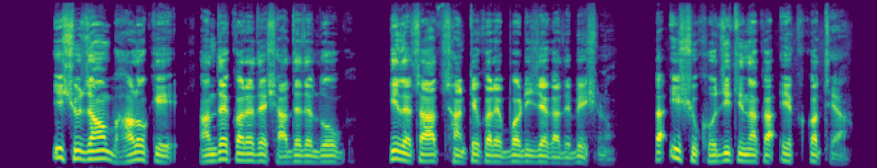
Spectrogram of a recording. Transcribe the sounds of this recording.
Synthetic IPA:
iːʃud͡zãːũbʱaːɭokisãːnd̪ɛkɔɾɛd̪ɛʃaːd̪ɛd̪ɛloːɡ | kɪlɛt͡saːt͡sʰãːɳʈekɐɾɛbɐɽid͡zɛɡad̪ɛbʱeːʃɽ̃ɔ̰ | t̪aʔiːʃukʰoːd͡zit̪ɪnãkaʔeːkːɔt̪ʰɛa̰ː

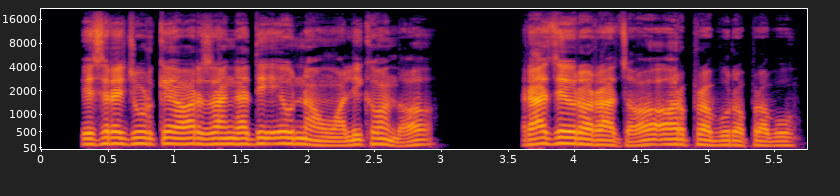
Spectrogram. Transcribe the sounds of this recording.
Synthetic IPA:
t̪eːs̬ɾɛd͡ʒʊɽkɛɔɾd͡zãːŋɡad̪ieːunaːũalɪkʰɔ̃nd̪ɔ | ɾaːd͡zeːuɾɔɾaːd͡zɔːɾpɾɐbuɾɔpɾɐbu

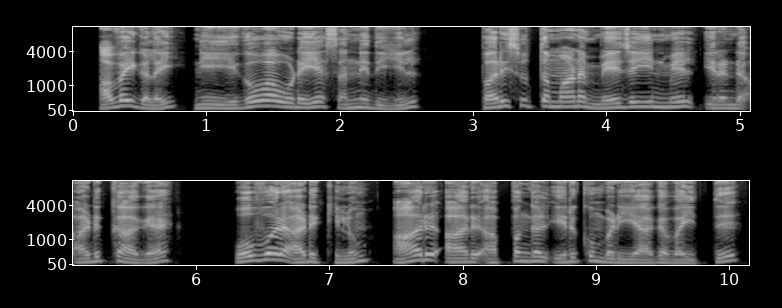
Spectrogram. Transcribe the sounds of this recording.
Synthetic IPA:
ɐʋɐɪɣɐɭɐɪniːjɛɣoːʋaːʋɯɽɐjɐsɐnːɪðɪjɪl | pɐɾɪsɯt̪ːɐmaːnɐmeːd͡ʒɐjɪnmeːlɪɾɐɳɖɯ̰ʔɐɽɯkːaːɣɐ | ɔʋːɔɾɯɐɽɯkːɪlɯmaːrɯʔaːrɯʔɐpːɐŋɡɐɭʔɪɾɯkːɯmbɐɽɪjaːɣɐʋɐɪt̪ːɯ

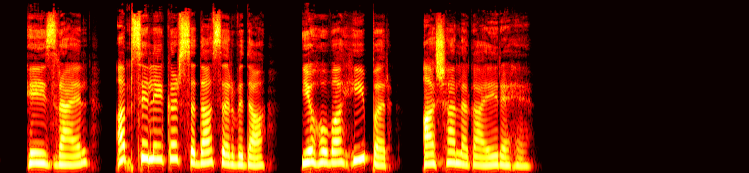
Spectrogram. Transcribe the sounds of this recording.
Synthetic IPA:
ɦeːɪs̬ɾaːjl | ɐbseleːkəɾsɐd̪asɐɾʋɪd̪a | jɐɦoːʋaɦipɐɾ | aːʃalɐɡaːeɾɐɦɛ̃ː

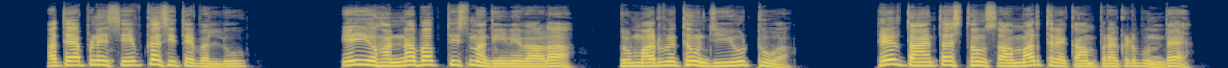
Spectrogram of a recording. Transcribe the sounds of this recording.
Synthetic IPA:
ɐt̪ɛɐp̬ɽ̃ɛseːʋkas̬ɪt̪ɛbɐlːu | eːjoɦənːabɐp̚t̪ɪsmãd̪ɪɽ̃ɛʋaːɭa | d͡ʒomɐɾuɾɛt̪ʰɐũd͡ʒiʊʈʰːua | t̪ʰeːɾt̪̬ãːẽt̪ɛːst̪ʰɐũsaːməɾt̪ʰɾɛkampɾɐk̬əʈ̚bʱʊ̃nd̪ɛː

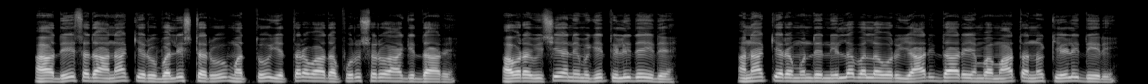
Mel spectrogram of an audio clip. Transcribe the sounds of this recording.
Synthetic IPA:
aːd̪ɛːʃɐd̪ɐːnaːkjɐɾubɐliʂʈɐɾumɐt̪ːuɛt̪ːɐɾɐʋaːd̪ɐpuɾuʂɐɾuaːɡid̪ːaːɾe̞ | ɐʋɐɾɐʋiʂɐjɐnimɐɡe̞t̪iɭid̪e̞id̪e̞ | ɐnaːkjɐɾɐmund̪e̞nilːɐbɐlːɐʋɐɾujaːɾid̪ːaːɾeːmbɐmaːt̪ɐnːuke̞ːɭid̪ːiːɾi

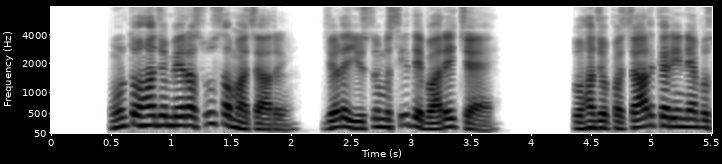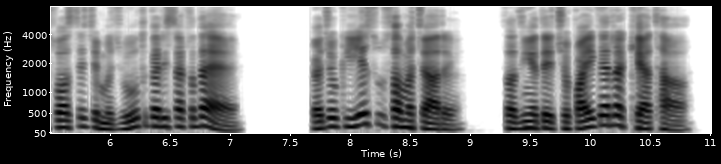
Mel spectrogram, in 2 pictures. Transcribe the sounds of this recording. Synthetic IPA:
ɦʊɽ̃t̪̬ʊɦãd͡ʒomeːɾasusɐmaːt͡ʃaːɾ | d͡ʒeːɽɛjiːsumɐsiːd̪ebaːɾet͡ʃɛ | t̪ʊɦãd͡ʒopɾɐt͡ʃaːɾkɐɾinɛ̃bɐsʊwaːset͡ʃmɐd͡ʒbuːt̪kɐɾisɐkd̪aɛ̰ | kɐd͡ʒoːkijeːsusɐmaːt͡ʃaːɾ | sɐd̪ɪjãt̪̬et͡ʃʰʊpaːikɐɾiɾɐkʰːjat̪ʰa̰ː

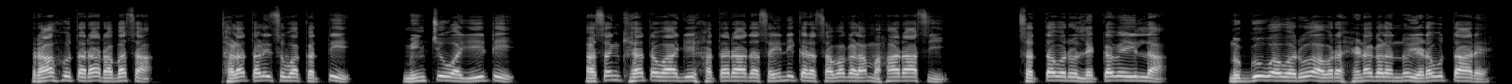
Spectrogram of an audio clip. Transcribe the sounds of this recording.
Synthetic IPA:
ɾaːɦut̪ɐɾɐɾɐbʱɐsɐ | t̪ʰɐɭɐt̪ɐɭisuʋɐkɐt̪ːi | miɲt͡ʃuʋɐiːʈi | ɐsɐŋkʰjaːt̪ɐʋaːɡihɐt̪ɐɾaːd̪ɐsɐjnikɐɾɐsɐʋɐɡɐɭɐmɐɦaːɾaːsi | sɐt̪ːɐʋɐɾulɛkːɐʋeːjilːɐ | nuɡːuʋɐʋɐɾuɐʋɐɾɐɦɛɳɐɡɐɭɐnːuɛɽɐʋut̪ːaːɾe̞

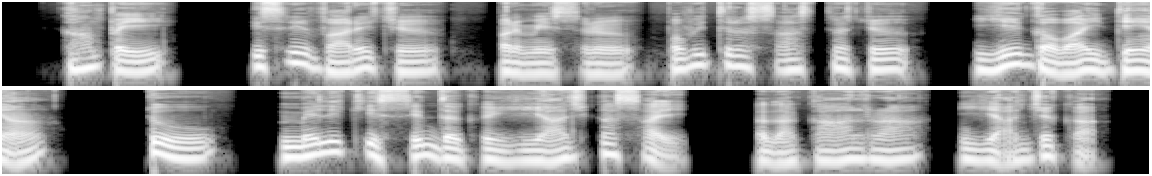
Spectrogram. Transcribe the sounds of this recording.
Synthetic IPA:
kãːpɐi | t̪ɪsɾebaːɾet͡ʃ | pɐɾmeːsəɾpɐʋɪt̪ɾəsaːst̪ɾat͡ʃ | jeɡɐʋaːid̪eːã̰ | t̪u | meːlikisɪd̪ʱːəkjaːd͡ʒkasa̰ːḭ | t̪ɐd̪akaːlɾaja̰ːd͡ʒəka̰ː

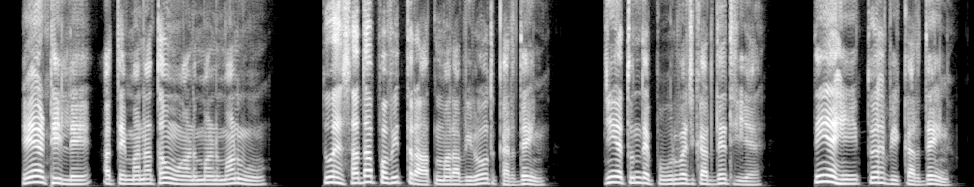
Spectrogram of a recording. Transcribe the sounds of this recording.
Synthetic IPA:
ɦeːɐʈʰileɐt̪ɛmɐnãt̪ʰɐũɐɽ̃mɐɽ̃mɐɽ̃ʊũ | t̪ʊɦɛsɐd̪apɐʋɪt̪ɾaːt̪maɾaʋɪɾoːd̪kɐɾd̪ɛɦɪn | d͡ʒɪ̃jãt̪ʊ̃nd̪ɛpuːɾʋəd͡ʒkɐɾd̪ɛt̪ʰɪjɛ | t̪ɪjãɦit̪ʊɦɛbʱikɐɾd̪ɛɦɪn

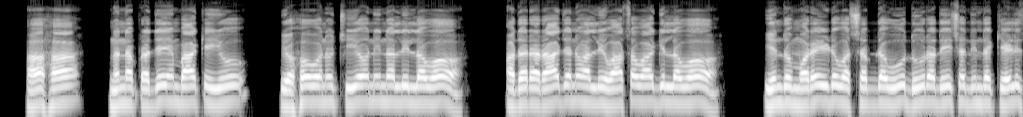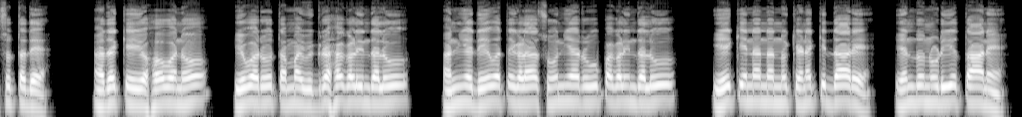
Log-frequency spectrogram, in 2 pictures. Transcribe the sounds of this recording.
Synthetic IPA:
aːɦɐ | nɐnːɐpɾɐd͡ʒɐjɐmbaːkeju | jeɦɔːʋɐnut͡ʃijoːninɐlːilːɐʋoː | ɐd̪ɐɾɐɾaːd͡ʒɐnuɐlːiʋaːsɐʋaːɡilːɐʋoː | e̞nd̪umɔɾeiɽuʋɐʃɐb̚d̪ɐʋud̪uːɾɐd̪ɛːʃɐd̪ind̪ɐke̞ːɭisut̪ːɐd̪e̞ | ɐd̪ɐkːe̞jeɦɔːʋɐnu | iʋɐɾut̪ɐmːɐʋiɡɾɐɦɐɡɐɭind̪ɐluː | ɐnjɐd̪ɛːʋɐt̪ɛɡɐɭɐsuːnjɐɾuːpɐɡɐɭind̪ɐlu | eːkenɐnːɐnːukɛɳɐkːid̪ːaːɾe̞ | e̞nd̪unuɽijut̪ːaːne̞

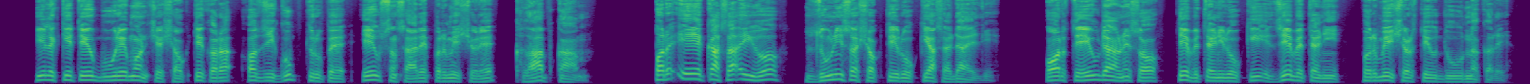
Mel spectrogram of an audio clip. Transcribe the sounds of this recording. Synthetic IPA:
kɪlɛːkit̪eːubʊɾɛmɐ̃ɳ̃ʃɛʃɐkt̪ikɐɾaɐd͡ziɡʊp̚t̪ɾʊpɛeːusɐ̃nsaːɾɛpɐɾmeːʃʋəɾɛkʰɐlaːpʰka̰ːm | pɐɾeːkaːsaɪjɔ | d͡zʊɽ̃isɔʃɐkt̪iɾoːkiaːsaɖaːḭd̪ḭ | ɔɾt̪eːuɖãːɛsɔt̪eːbɛt̪ɛːɽ̃ĩɾoːkid͡zeːbɛt̪ɛːɽ̃ĩ | pɐɾmeːʃʋəɾt̪eːud̪uːɾnakɐ̰ɾɛ̰

